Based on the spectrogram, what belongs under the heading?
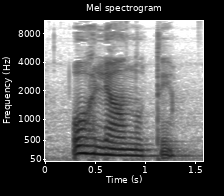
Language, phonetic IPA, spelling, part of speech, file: Ukrainian, [ɔˈɦlʲanʊte], оглянути, verb, Uk-оглянути.ogg
- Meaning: 1. to inspect, to examine 2. to consider, to evaluate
